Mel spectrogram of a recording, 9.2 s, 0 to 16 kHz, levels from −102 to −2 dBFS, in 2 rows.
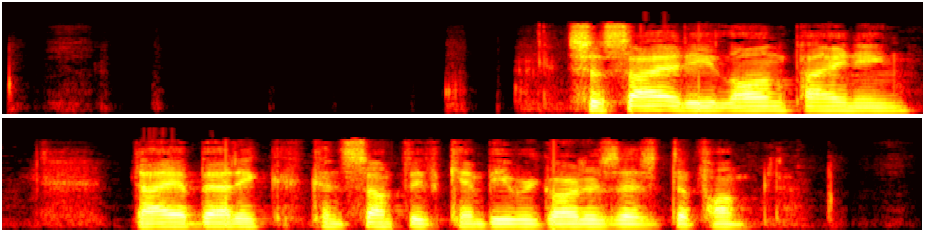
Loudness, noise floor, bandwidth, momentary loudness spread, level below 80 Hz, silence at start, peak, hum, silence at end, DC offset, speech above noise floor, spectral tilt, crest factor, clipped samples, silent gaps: -15 LUFS; -73 dBFS; 7.8 kHz; 9 LU; -58 dBFS; 2.85 s; 0 dBFS; none; 0.9 s; under 0.1%; 58 dB; -5.5 dB/octave; 18 dB; under 0.1%; none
